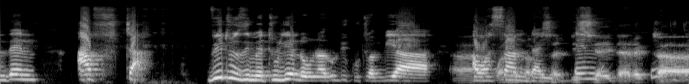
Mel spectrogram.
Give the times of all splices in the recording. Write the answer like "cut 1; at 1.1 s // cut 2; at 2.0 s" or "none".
cut 1; at 5.6 s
